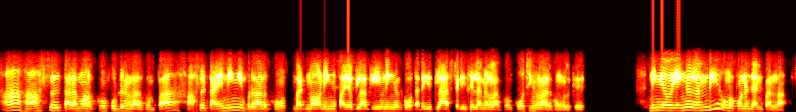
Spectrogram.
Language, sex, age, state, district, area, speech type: Tamil, male, 30-45, Tamil Nadu, Ariyalur, rural, conversation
